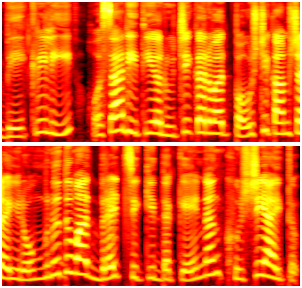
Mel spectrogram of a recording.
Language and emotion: Kannada, happy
